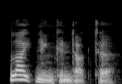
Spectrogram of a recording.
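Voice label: "lightning conductor", British English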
